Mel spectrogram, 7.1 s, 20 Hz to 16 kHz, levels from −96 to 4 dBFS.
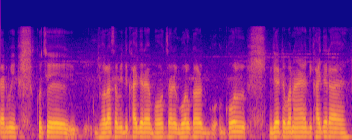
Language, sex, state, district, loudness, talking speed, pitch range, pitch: Hindi, male, Delhi, New Delhi, -17 LUFS, 180 wpm, 115-120 Hz, 120 Hz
